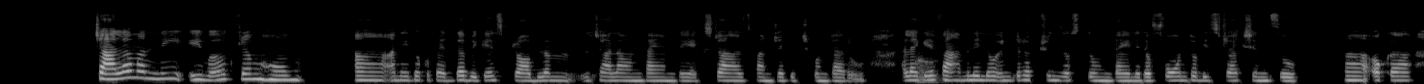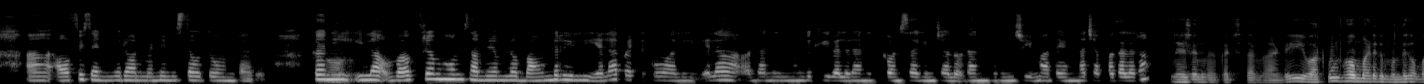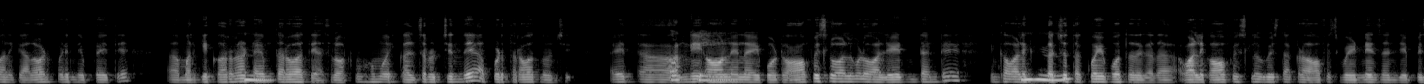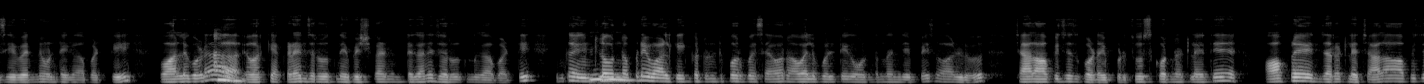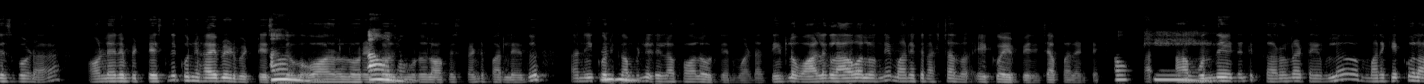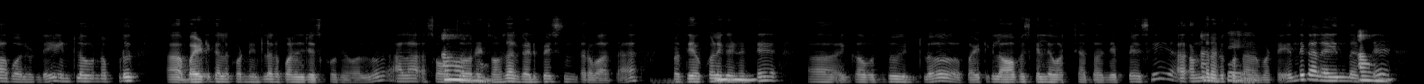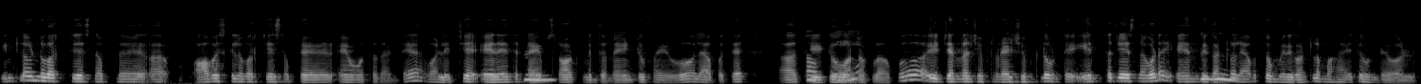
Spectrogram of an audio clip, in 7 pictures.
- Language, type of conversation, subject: Telugu, podcast, వర్క్‌ఫ్రమ్‌హోమ్ సమయంలో బౌండరీలు ఎలా పెట్టుకుంటారు?
- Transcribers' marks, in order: in English: "వర్క్ ఫ్రమ్ హోమ్"; in English: "బిగ్గెస్ట్ ప్రాబ్లమ్"; in English: "ఎక్స్ట్రా హౌర్స్"; in English: "ఫ్యామిలీలో ఇంటెర్ప్షన్స్"; in English: "ఫోన్‌తో"; in English: "ఆఫీస్ ఎన్విరాన్మెంట్‌ని మిస్"; in English: "వర్క్ ఫ్రమ్ హోమ్"; in English: "వర్క్ ఫ్రమ్ హోమ్"; in English: "కరోనా టైమ్"; in English: "వర్క్ ఫ్రమ్ హోమ్ కల్చర్"; in English: "ఆన్‌లైన్‌లో"; in English: "ఆఫీస్‌లో"; in English: "ఆఫీస్‌లో"; in English: "ఆఫీస్ మెయింటెనెన్స్"; in English: "వర్క్"; in English: "ఎఫిషియెంట్‌గానే"; in English: "ట్వంటీ ఫోర్ బై సెవెన్ అవైలబిలిటీగా"; in English: "ఆఫీసెస్"; in English: "ఆఫ్‌లైన్"; in English: "హైబ్రిడ్"; in English: "ఆఫీస్‌కి"; in English: "ఫాలో"; other background noise; in English: "వర్క్"; in English: "వర్క్"; in English: "వర్క్"; in English: "టైమ్ స్లాట్"; in English: "నైన్ టు ఫైవో"; in English: "త్రీ టు వన్ ఓ క్లాక్"; in English: "జనరల్ షిఫ్ట్"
